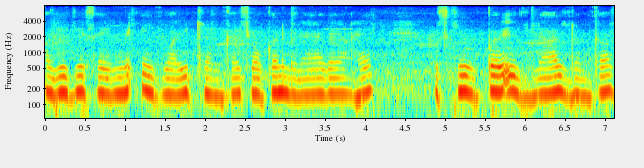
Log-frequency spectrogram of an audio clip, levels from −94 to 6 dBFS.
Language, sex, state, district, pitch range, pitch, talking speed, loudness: Hindi, female, Uttarakhand, Tehri Garhwal, 155-175 Hz, 165 Hz, 170 wpm, -16 LUFS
